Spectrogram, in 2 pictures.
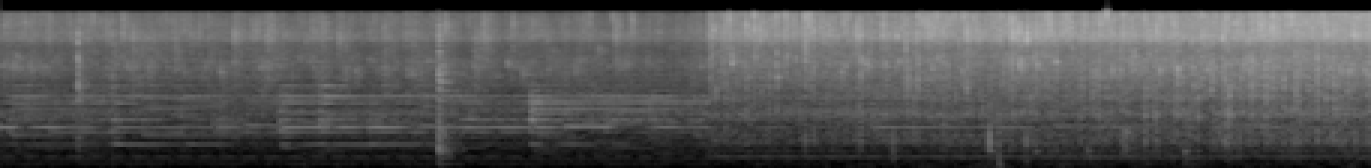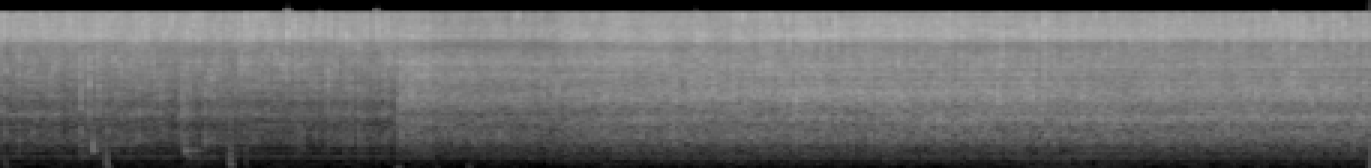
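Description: Faint background music, then from about five seconds in sliced onions sizzling in olive oil in a pot, with a few knocks of the wooden spatula as they are stirred. About twelve seconds in the sizzle grows louder and hissier as spinach goes into the hot oil.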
